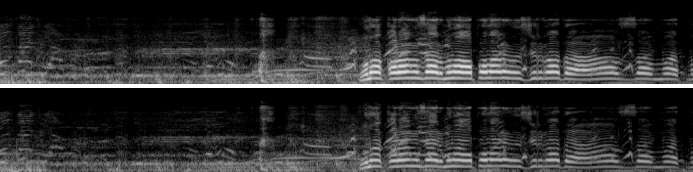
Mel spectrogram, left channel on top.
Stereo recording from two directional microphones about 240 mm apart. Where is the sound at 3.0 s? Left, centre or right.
Right.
